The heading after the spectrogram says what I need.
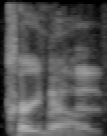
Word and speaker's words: colonel: ah sa spelling non colonel pero ah pronounce niyan dapat kernel yan o 'di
